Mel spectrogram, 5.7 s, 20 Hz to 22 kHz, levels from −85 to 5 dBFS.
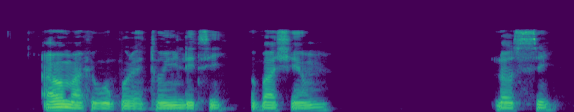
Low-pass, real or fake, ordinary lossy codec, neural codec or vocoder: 7.2 kHz; real; none; none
